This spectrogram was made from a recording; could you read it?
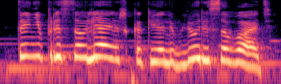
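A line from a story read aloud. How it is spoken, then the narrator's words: Cheerful. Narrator (Russian): весело сказала я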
